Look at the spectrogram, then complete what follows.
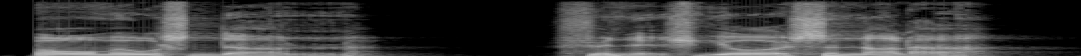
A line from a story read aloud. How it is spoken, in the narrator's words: the little man croaked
